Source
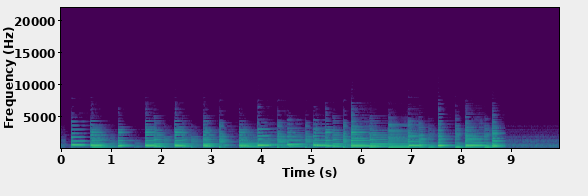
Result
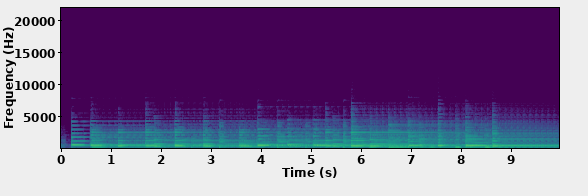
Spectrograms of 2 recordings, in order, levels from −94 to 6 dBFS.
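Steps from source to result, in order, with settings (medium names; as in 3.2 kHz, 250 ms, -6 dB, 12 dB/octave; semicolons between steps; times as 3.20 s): echo with a slow build-up 122 ms, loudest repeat 5, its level -14 dB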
